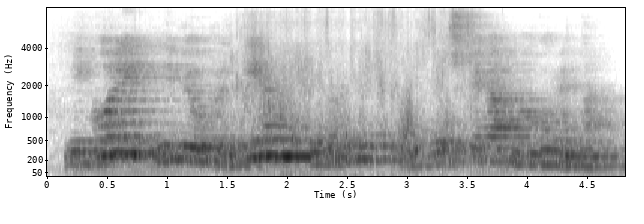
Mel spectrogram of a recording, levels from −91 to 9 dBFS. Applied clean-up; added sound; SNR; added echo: neural separator model SepFormer DNS4.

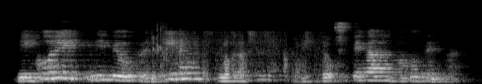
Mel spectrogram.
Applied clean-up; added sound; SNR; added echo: neural mask model DeepFilterNet 3.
